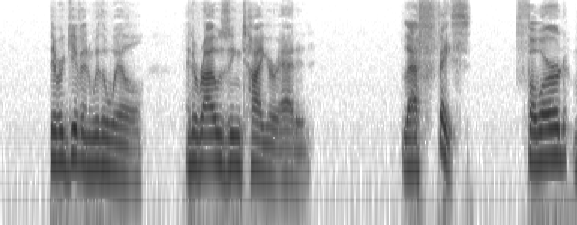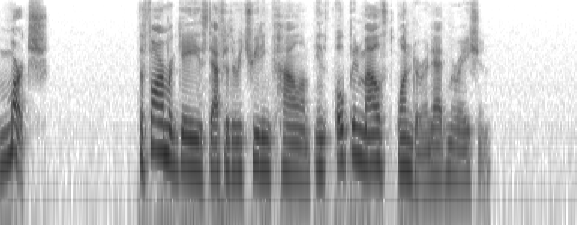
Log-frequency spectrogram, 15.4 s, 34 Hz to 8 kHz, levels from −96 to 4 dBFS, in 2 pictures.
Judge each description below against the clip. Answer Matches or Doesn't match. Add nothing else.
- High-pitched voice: Doesn't match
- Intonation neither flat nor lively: Matches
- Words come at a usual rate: Doesn't match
